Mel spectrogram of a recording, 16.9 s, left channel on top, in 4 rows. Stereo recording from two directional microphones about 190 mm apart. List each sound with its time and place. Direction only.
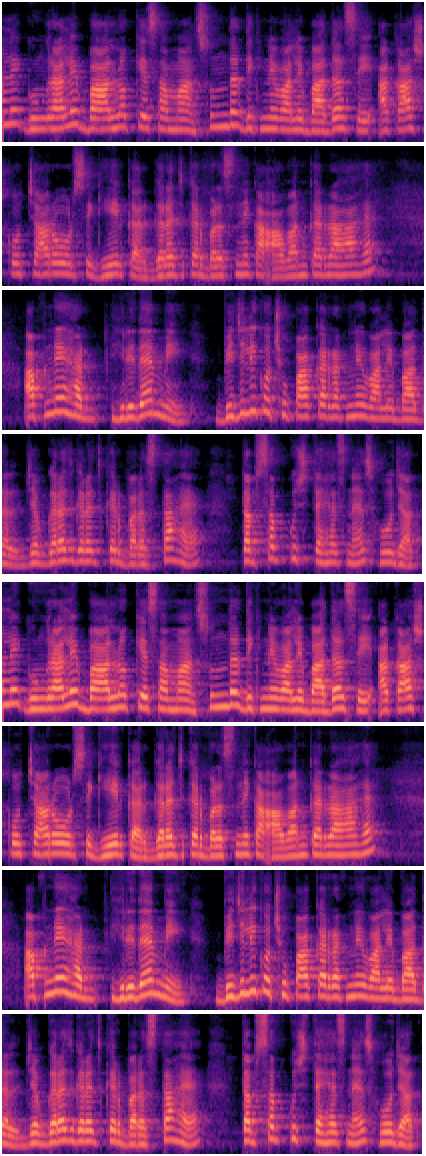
0.0 s speech: 30° right (ahead or behind)
8.6 s speech: 20° right (ahead or behind)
